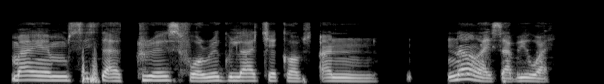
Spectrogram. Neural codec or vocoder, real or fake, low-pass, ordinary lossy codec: none; real; 7.2 kHz; none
